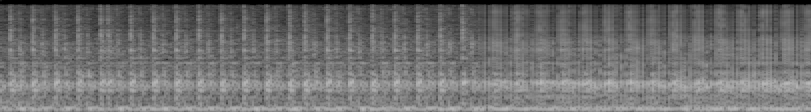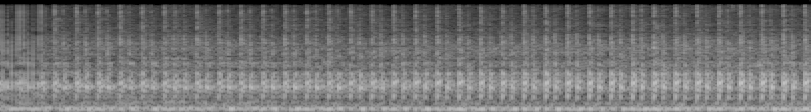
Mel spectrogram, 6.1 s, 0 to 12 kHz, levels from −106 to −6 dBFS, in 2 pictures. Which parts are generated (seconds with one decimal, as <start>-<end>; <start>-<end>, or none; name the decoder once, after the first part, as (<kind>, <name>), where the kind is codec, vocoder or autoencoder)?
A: 1.8-3.2 (vocoder, BigVGAN v2)

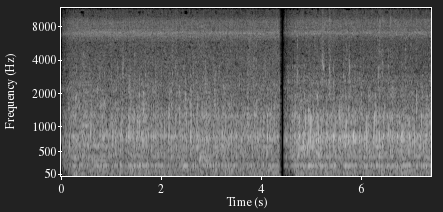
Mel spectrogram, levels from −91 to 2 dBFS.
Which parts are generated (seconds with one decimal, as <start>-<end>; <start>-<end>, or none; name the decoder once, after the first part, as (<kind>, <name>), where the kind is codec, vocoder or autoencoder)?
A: 2.8-3.7 (vocoder, BigVGAN v2); 6.5-7.4

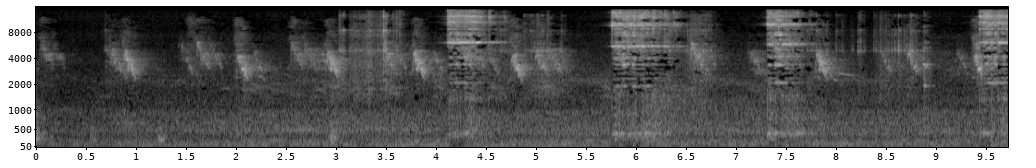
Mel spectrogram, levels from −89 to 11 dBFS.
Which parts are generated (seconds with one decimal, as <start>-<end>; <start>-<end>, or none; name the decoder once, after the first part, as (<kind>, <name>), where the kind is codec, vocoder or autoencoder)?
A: 0.0-7.5 (vocoder, BigVGAN v2); 8.8-9.7

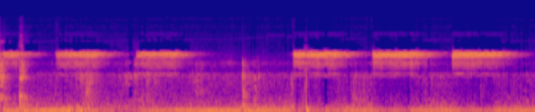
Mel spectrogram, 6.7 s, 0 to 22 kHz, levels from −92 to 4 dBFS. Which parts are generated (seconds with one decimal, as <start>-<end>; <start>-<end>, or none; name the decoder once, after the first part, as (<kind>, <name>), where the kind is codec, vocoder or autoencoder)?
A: 0.0-6.7 (vocoder, BigVGAN v2)

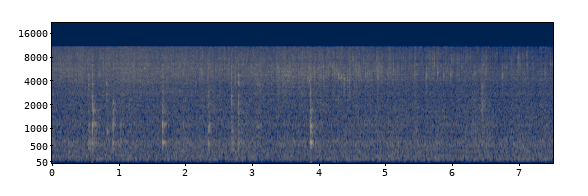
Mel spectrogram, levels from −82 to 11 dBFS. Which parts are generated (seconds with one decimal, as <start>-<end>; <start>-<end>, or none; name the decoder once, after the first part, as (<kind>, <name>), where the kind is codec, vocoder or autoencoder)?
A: 0.0-3.5 (vocoder, BigVGAN v2); 6.1-6.7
